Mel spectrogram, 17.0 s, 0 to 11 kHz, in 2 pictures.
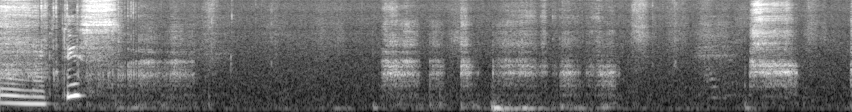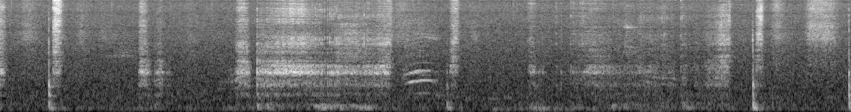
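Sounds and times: marker scratching on paper: 3.7s - 6.8s, 7.4s - 9.3s, 9.9s - 10.2s, 10.8s - 17.0s.

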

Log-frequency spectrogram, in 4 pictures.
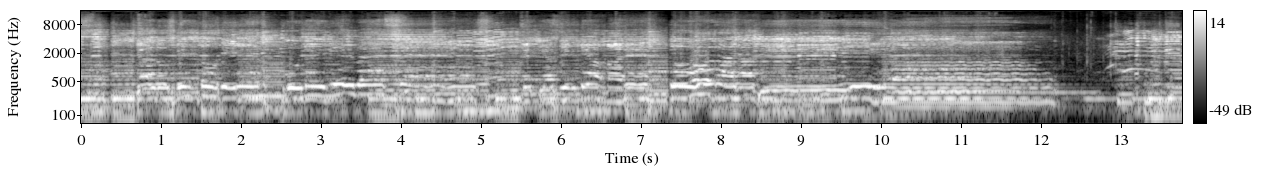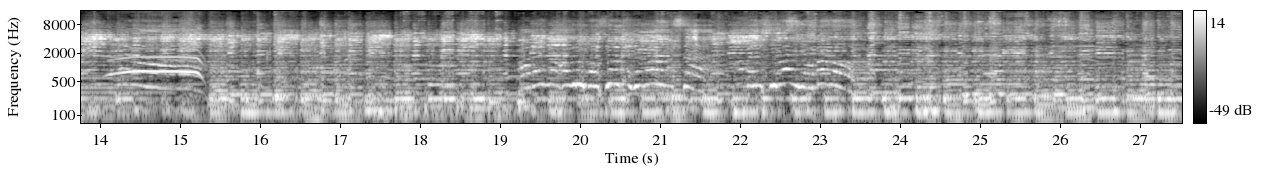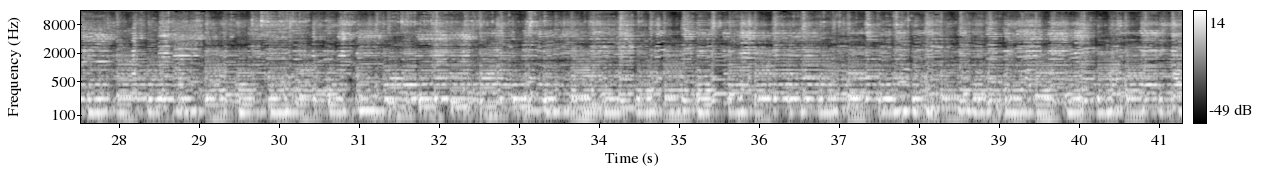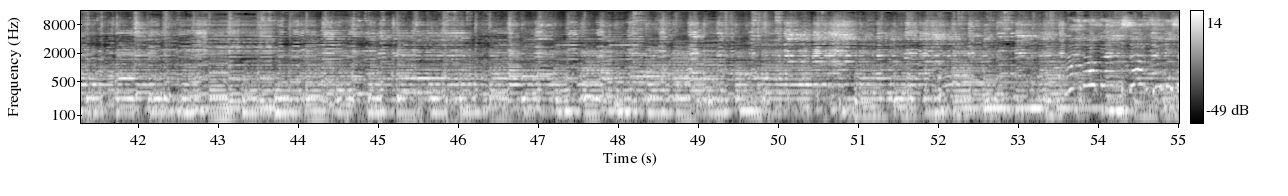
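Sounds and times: accordion: 0.0s - 55.0s
acoustic guitars playing: 0.0s - 55.0s.

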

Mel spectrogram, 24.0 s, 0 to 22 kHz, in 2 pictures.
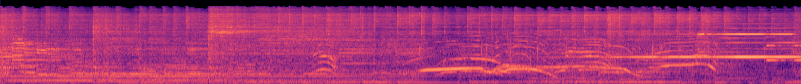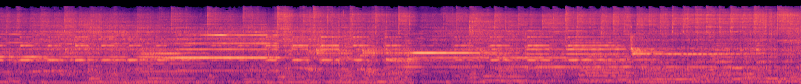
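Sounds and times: electric guitar bending notes: 0.0s - 6.3s, 7.7s - 24.0s
bass: 0.0s - 24.0s
drums: 0.0s - 24.0s.

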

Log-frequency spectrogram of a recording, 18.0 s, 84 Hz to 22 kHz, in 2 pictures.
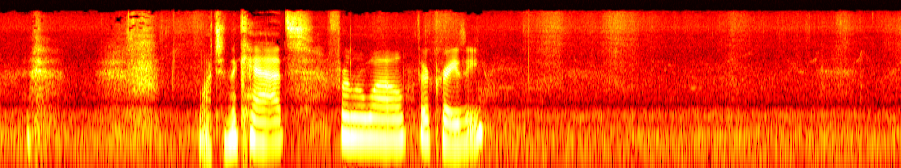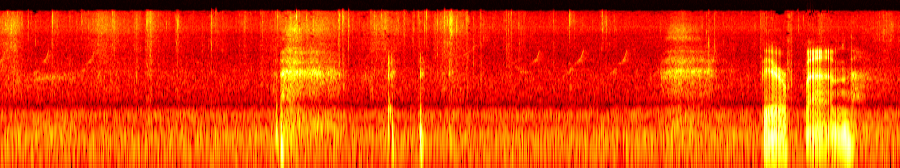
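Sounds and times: cats rustling in dry leaves: 1.3s - 2.2s, 4.2s - 18.0s
scrabbling at tree trunk: 7.2s - 15.3s.

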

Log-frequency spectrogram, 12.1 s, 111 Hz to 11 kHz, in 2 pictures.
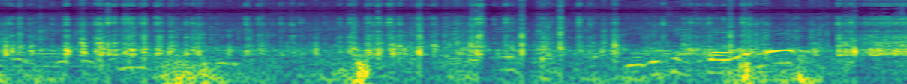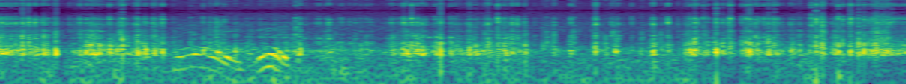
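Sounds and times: person's voice: 0.0s - 1.8s, 2.8s - 5.6s, 7.0s - 8.1s
outdoor background rumble: 0.0s - 12.0s.

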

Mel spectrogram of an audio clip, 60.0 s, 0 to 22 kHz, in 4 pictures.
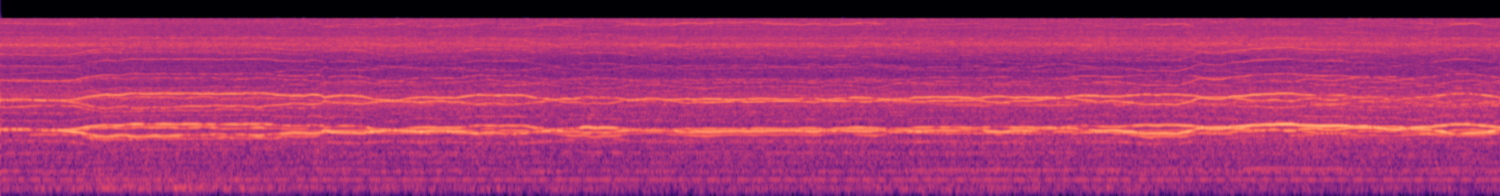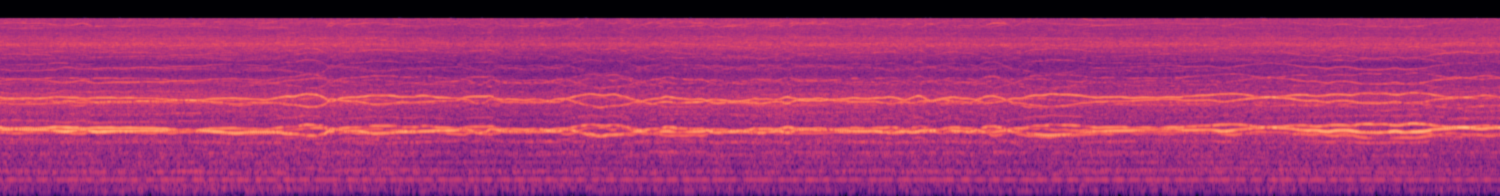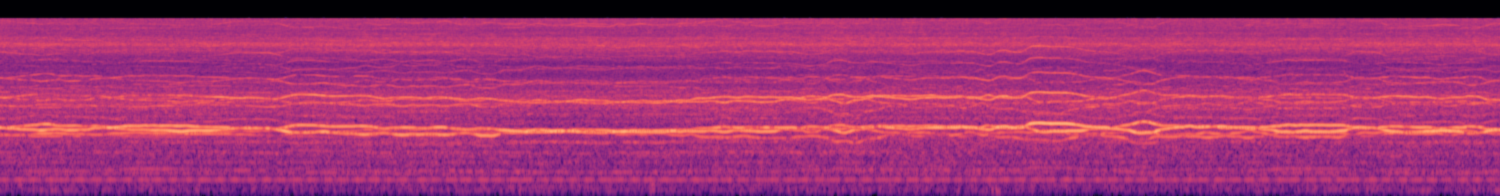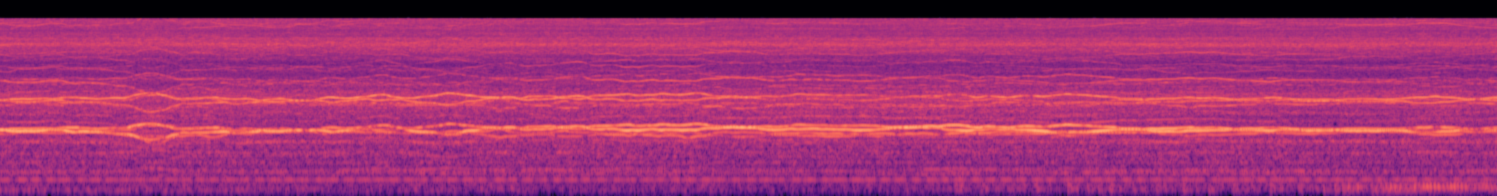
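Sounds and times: drone high-pitched whine: 0.0s - 59.9s.

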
